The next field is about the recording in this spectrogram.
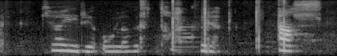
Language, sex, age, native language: Icelandic, male, 8, Icelandic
